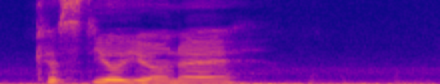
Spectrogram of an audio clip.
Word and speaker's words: Castiglione: imagine watching PewDiePie that's a low IQ move Casteel yone that's it says I pronounce that wrong like 15 times it doesn't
